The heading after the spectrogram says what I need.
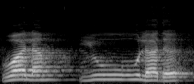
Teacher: یولد واو مد ہے کیونکہ پیچھے پیش ہے تو واو ساکن سے پہلے پیش ہو، ایک الف لمبا کرتے ہیں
